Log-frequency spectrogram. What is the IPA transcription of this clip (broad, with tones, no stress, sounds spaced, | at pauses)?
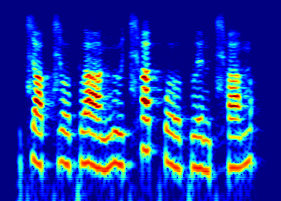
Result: t͡ɕ aː˨˩ p̚ t͡ɕ ɤː˨˩ k l aː˨˩ ŋ ɯː˨˩ t͡ɕʰ a˥˩ t̚ f ɤː˨˩ k l e˨˩ n t͡ɕʰ a˦˥ m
